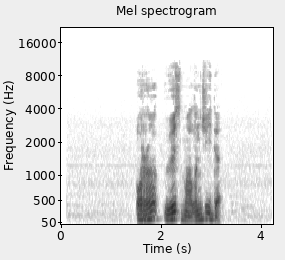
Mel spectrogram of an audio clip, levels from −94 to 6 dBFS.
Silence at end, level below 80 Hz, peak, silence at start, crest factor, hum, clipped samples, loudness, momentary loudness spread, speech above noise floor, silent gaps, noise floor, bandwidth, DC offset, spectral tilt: 1.05 s; -50 dBFS; -6 dBFS; 1.5 s; 20 dB; none; under 0.1%; -23 LUFS; 8 LU; 49 dB; none; -70 dBFS; 10.5 kHz; under 0.1%; -7 dB/octave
